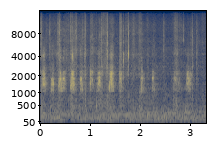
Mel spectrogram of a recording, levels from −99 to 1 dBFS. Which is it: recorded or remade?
remade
